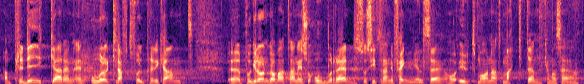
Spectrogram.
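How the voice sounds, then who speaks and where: A man preaching with a fairly high voice, talking to the listener as if in conversation and often starting phrases over. His voice rings out with a long reverb, as in a church hall. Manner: conversational, addresses listener directly, frequent restarts. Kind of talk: sermon.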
